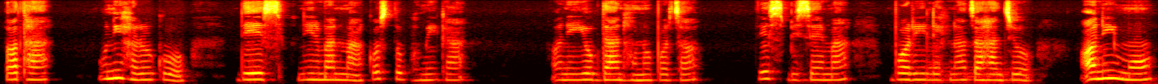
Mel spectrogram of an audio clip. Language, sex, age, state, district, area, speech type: Nepali, female, 45-60, West Bengal, Darjeeling, rural, spontaneous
